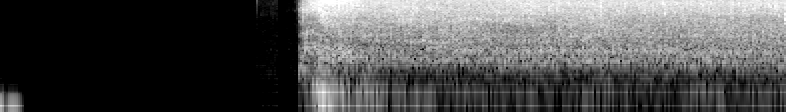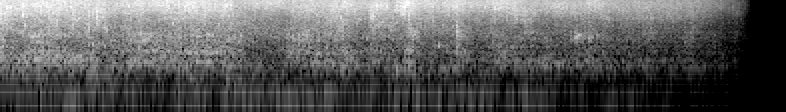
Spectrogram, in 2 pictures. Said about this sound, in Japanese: シャワー浴びました。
